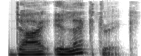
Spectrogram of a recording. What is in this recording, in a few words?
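"dielectric", British English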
